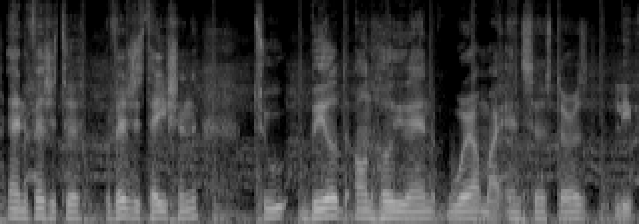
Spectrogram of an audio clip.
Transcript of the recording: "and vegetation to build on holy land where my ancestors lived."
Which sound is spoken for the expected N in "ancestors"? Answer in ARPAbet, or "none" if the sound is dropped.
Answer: N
